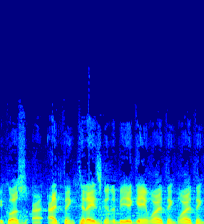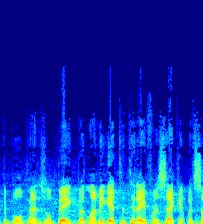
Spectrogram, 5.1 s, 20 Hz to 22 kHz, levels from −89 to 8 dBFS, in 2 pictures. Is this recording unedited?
no; 2 cuts; at 2.2 s, 3.2 s

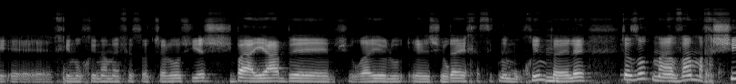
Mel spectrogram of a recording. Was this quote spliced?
yes; 5 cuts; at 2.3 s, 3.3 s, 4.5 s, 5.5 s, 6.2 s

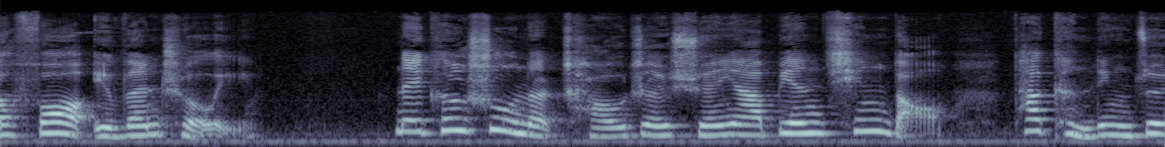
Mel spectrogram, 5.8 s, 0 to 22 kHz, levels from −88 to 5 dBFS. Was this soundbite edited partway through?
no; 0 cuts

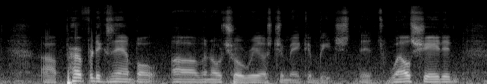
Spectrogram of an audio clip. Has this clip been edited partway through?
no; 0 cuts

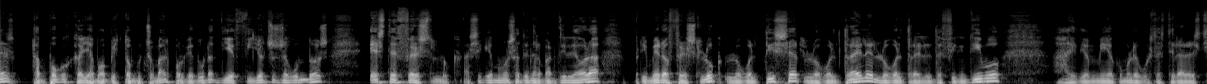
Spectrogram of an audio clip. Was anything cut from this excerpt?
no; 0 cuts

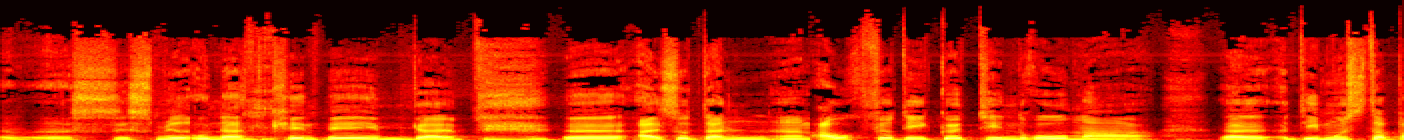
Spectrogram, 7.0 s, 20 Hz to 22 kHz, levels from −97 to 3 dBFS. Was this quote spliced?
yes; 2 cuts; at 0.9 s, 4.0 s

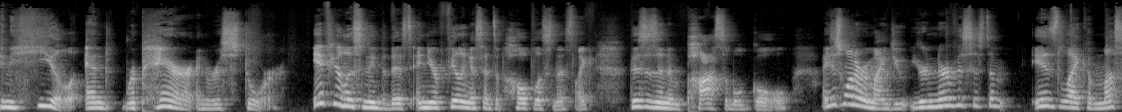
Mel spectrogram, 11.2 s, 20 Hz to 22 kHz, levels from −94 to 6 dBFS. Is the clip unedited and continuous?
yes; 0 cuts

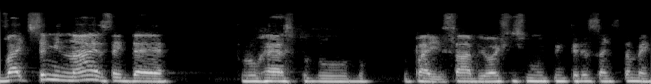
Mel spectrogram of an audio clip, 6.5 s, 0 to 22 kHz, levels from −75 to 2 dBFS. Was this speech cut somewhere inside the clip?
no; 0 cuts

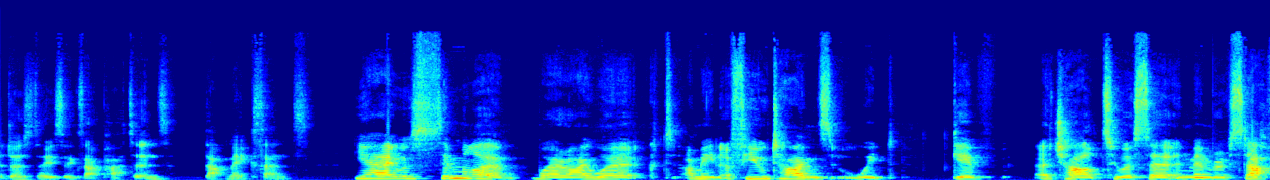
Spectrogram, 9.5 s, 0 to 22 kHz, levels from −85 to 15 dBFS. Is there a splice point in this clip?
no; 0 cuts

